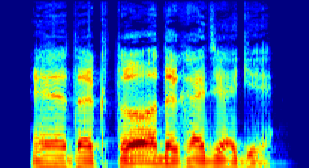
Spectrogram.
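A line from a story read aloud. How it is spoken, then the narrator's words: Growled. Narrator (Russian): рыкнул Орман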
